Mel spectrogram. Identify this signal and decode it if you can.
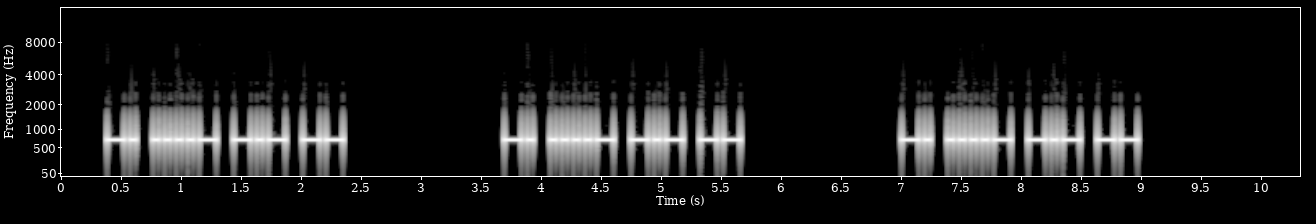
Morse code, heard as a keyed tone, about 25 wpm, 700 Hz. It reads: N4KM N4KM N4KM
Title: Call Signs Repeated 2x - 25wpm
